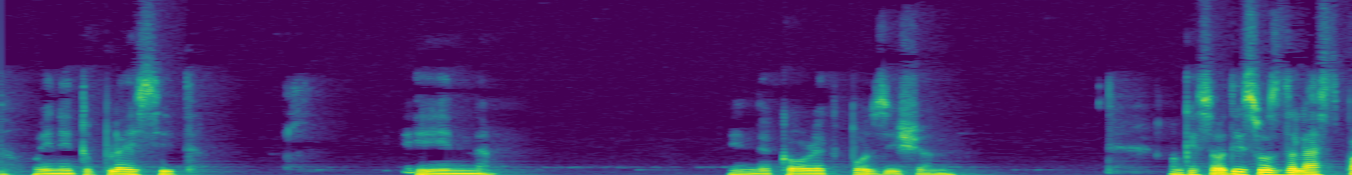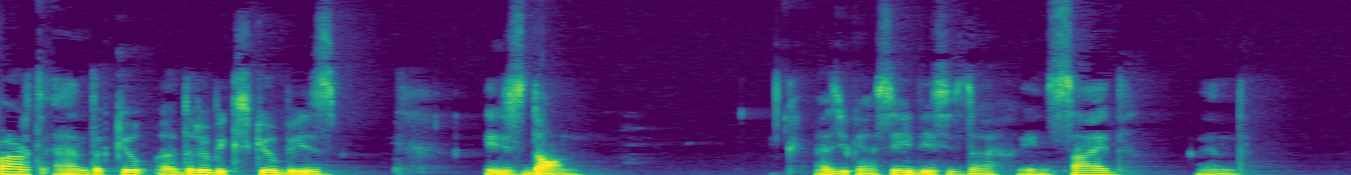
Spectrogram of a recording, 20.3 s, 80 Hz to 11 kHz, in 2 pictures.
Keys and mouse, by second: 3.8 middle click, 5.9-8.8 middle drag, 6.9 g, 8.8-10.4 drag, 10.6-12.0 middle drag, 10.6 g, 12.0 click, 13.3 z, 14.1 click, 14.7-15.7 middle drag, 17.1-19.8 middle drag, 19.6 a.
